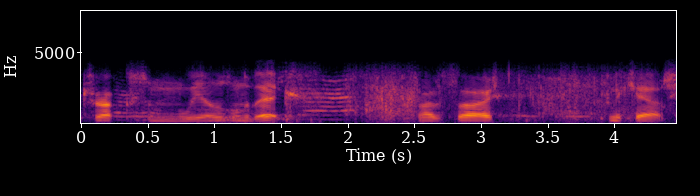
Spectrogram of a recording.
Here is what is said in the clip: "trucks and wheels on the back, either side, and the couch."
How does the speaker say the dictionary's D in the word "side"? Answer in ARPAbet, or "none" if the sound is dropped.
none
